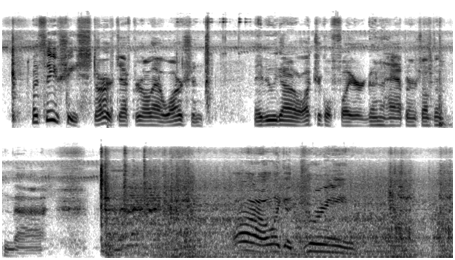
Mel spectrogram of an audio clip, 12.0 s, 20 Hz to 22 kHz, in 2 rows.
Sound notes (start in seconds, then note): 7.3 truck starts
